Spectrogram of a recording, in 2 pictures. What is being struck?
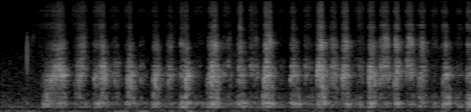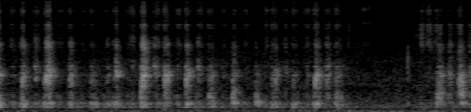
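Wax-coated scratch art card scraped with a wooden stylus.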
